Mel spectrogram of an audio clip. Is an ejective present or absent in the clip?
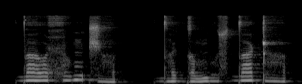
absent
